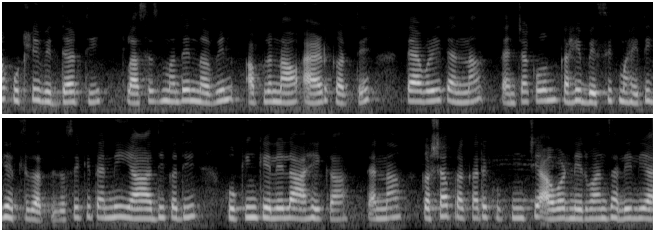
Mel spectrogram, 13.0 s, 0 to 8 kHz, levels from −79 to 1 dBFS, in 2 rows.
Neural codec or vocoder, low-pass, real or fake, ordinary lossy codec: none; none; real; none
